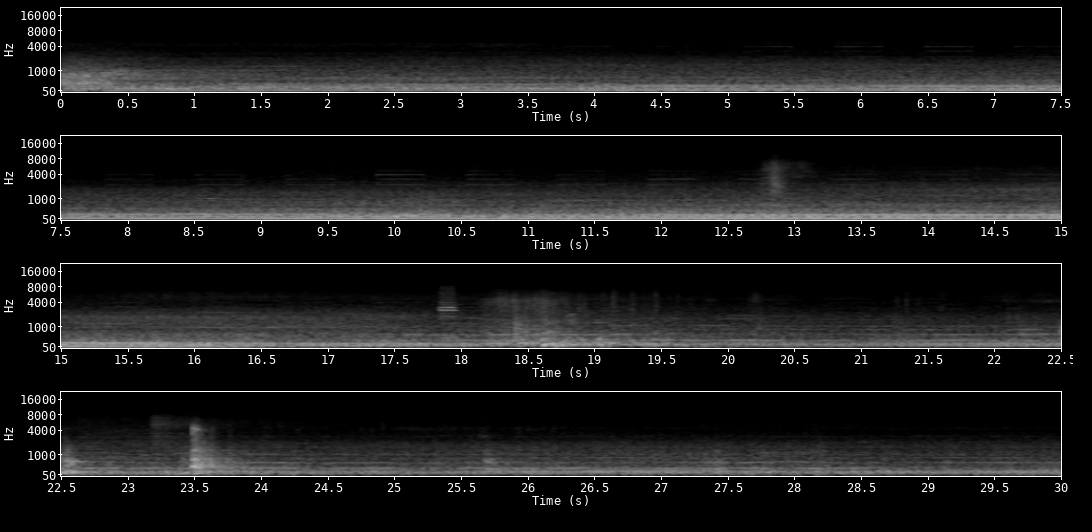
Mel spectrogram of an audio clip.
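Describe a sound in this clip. An excavator engine rumbles and whines steadily nearby.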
